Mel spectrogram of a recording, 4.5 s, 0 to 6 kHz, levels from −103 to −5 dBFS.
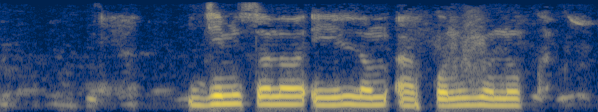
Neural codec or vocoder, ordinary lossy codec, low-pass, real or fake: none; AAC, 48 kbps; 5.4 kHz; real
